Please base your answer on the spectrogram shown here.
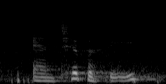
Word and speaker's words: antipathy: group then we have antipathy so here's one word not anti but anti antipathy this path route you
